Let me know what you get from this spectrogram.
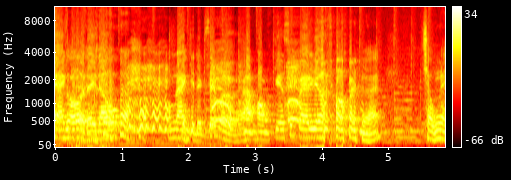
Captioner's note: laugh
